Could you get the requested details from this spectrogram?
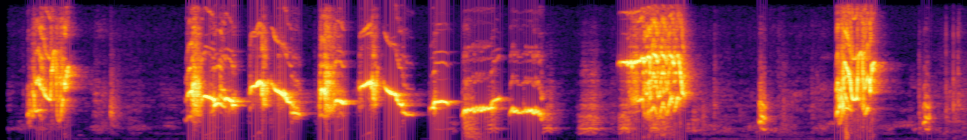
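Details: Oriental magpie-robin used to provoke other birds, a loud series of sweet whistled phrases, slurred and falling, broken by harsh buzzy squawks, phrases spaced by short pauses.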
